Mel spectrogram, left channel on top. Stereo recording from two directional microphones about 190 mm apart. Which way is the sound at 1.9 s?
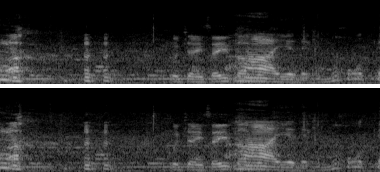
5° left (ahead or behind).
